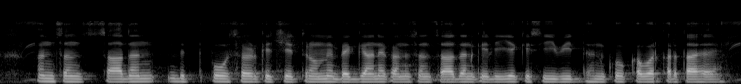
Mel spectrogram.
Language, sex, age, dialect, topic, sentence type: Hindi, male, 31-35, Kanauji Braj Bhasha, banking, statement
